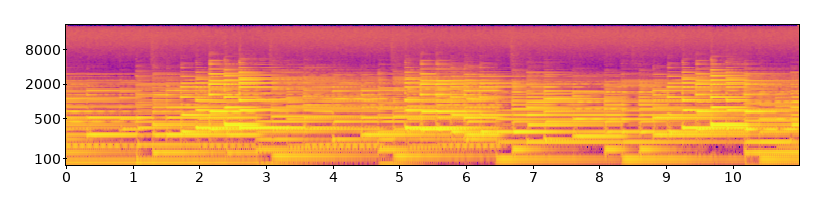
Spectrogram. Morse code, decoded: none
